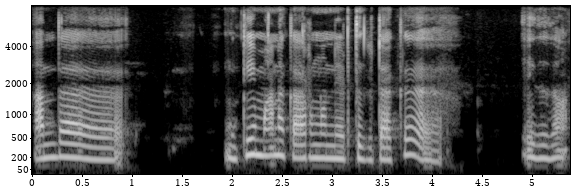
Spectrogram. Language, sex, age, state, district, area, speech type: Tamil, female, 60+, Tamil Nadu, Dharmapuri, urban, spontaneous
